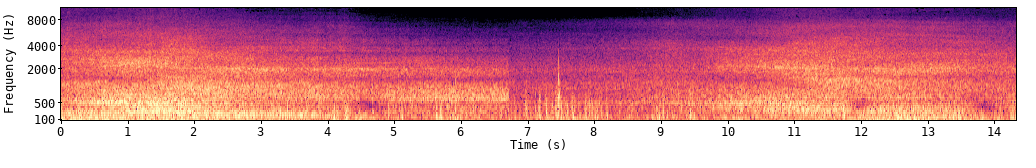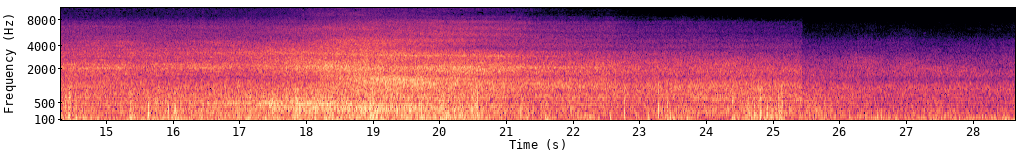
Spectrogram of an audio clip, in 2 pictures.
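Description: Regional push-pull train of double-deck coaches with a locomotive at the rear rolling past on the rails, its wheel and running noise swelling and easing several times, then fading as it moves away.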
